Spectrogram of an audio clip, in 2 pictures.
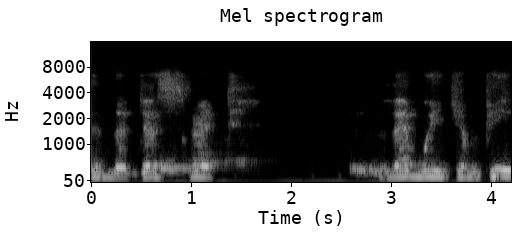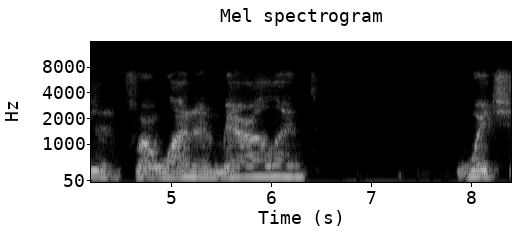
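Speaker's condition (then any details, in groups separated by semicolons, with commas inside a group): Parkinson's disease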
